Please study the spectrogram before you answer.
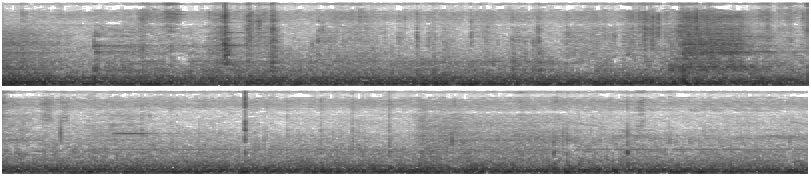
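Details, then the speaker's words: International Prostar Maxxforce diesel with retrofit fan belt, idling: heavy low rumble with occasional short squeaky chirps and belt squeal from a loose idler pulley, belt lip visibly shifting. "i could hear this tweaking squealing noise and then the belt was kind of like kinda you could see the lip"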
